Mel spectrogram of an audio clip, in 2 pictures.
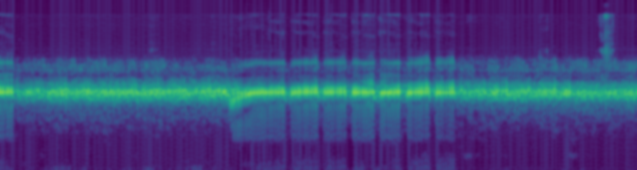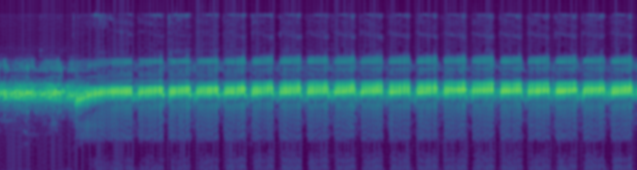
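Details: Frogs calling at night in Pakistan, a dense chorus of rapid, regular pulsed croaks repeated about three to four times per second, with a steady high ringing trill running underneath throughout.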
